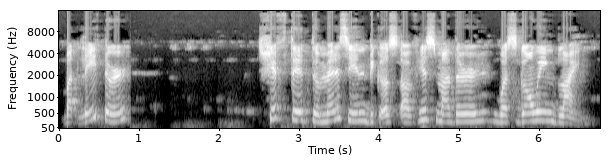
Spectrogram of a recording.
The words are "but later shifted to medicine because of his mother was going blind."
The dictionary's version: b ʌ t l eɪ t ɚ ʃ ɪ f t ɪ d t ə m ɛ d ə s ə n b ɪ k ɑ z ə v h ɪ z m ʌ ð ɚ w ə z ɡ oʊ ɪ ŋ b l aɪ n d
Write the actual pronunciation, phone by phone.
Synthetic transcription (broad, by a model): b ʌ t l eɪ t ɚ ʃ ɪ f t ɪ d t ə m ɛ d ə s ə n b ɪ k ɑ s ə v h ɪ s m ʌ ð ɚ w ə s ɡ oʊ ɪ ŋ b l aɪ n d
